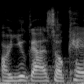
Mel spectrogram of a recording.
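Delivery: ordinary talk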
